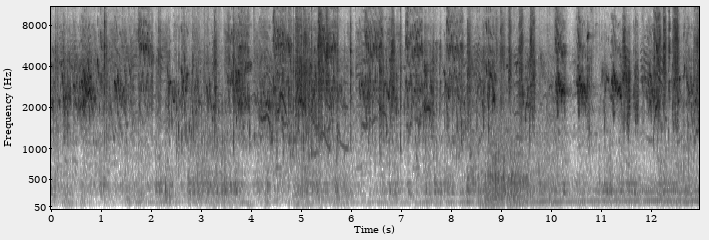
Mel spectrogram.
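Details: Flock of Australian parrots keeping up a busy, overlapping chatter of thin chirps, rolling warbles and harsher squawks that rises and falls in loudness throughout.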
